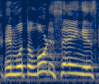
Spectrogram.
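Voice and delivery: ordinary delivery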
